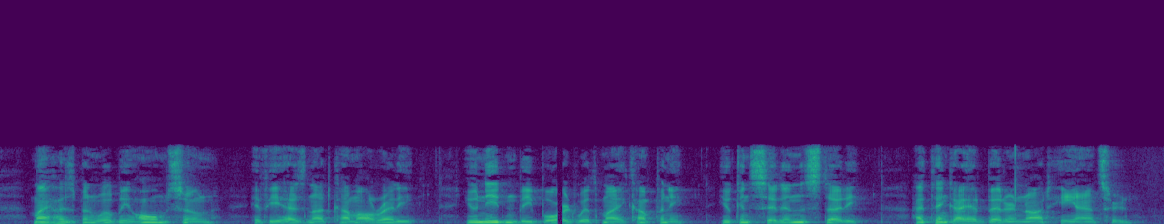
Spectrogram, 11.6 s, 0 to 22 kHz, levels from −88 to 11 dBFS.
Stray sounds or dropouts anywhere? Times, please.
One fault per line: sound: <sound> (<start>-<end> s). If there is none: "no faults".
sound: dropout (5.6-5.6 s)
